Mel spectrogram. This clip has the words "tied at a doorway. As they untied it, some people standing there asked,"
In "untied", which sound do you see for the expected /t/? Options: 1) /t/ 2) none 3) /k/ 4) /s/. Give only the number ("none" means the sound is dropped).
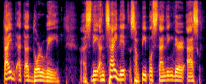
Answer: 4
